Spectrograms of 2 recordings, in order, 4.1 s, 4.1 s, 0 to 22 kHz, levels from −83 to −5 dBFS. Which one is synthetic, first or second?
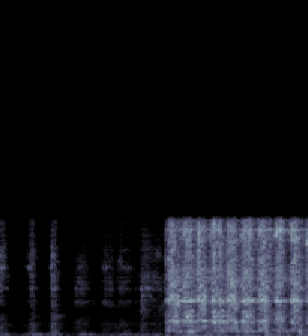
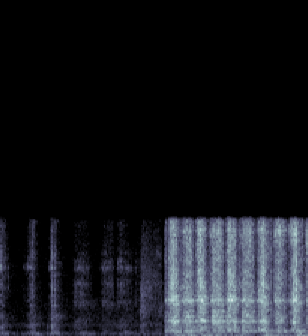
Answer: first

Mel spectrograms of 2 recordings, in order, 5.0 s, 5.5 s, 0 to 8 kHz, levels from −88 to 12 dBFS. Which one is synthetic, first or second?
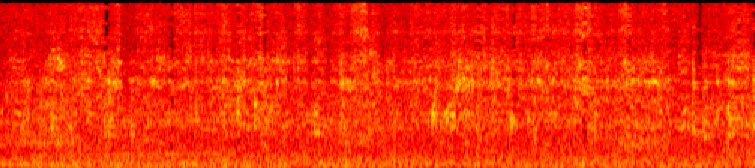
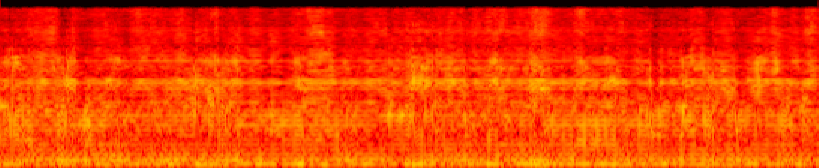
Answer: second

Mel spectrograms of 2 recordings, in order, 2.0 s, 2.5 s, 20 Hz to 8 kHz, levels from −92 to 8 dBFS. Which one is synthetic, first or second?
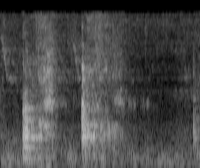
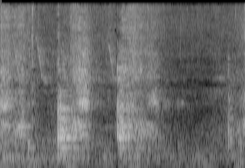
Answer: first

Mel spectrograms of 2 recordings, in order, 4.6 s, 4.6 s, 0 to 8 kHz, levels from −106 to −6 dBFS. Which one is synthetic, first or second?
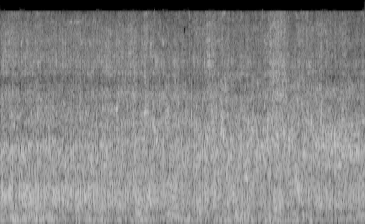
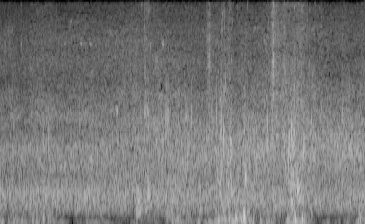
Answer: first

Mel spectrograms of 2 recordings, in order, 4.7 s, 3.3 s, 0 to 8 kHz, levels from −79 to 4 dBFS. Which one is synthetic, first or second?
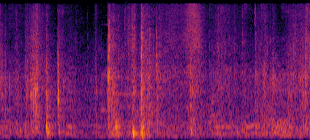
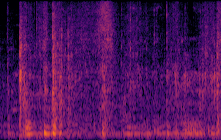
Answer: second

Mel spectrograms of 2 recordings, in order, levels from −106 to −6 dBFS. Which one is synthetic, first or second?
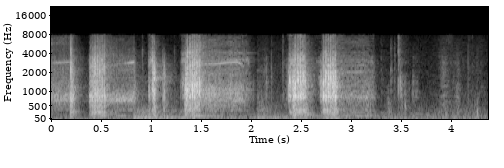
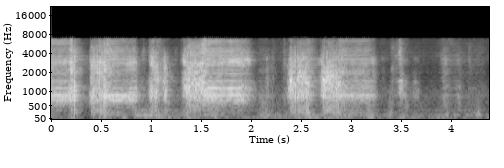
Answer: second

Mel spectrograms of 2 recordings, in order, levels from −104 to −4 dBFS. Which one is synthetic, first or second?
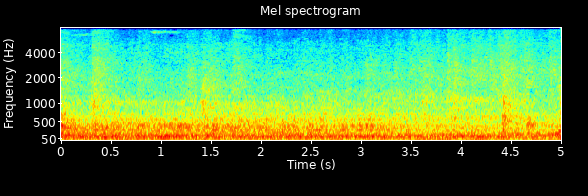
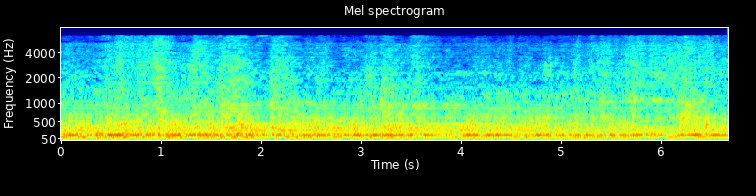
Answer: second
